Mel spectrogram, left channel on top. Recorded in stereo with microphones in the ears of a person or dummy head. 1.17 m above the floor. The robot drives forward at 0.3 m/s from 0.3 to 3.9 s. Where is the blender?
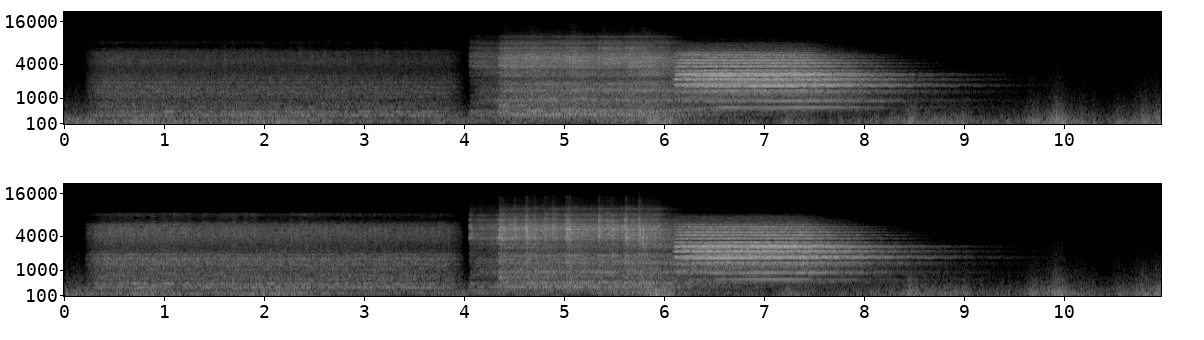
55° right (ahead or behind), 1.8 m.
